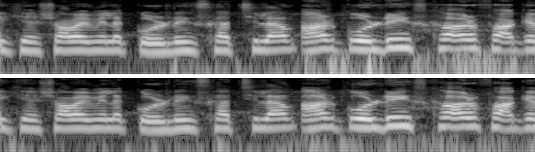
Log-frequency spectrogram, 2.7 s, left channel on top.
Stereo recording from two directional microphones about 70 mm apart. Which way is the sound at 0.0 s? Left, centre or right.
Left.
